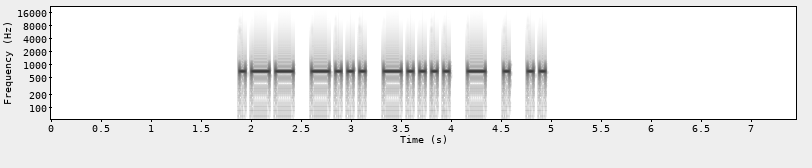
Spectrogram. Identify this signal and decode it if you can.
Morse code, heard as a keyed tone, about 20 wpm, 700 Hz. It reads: WB6TEI
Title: USA Call Signs - 6 Characters - Repeated 2x - 20wpm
